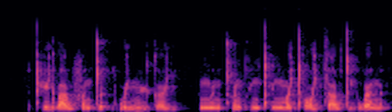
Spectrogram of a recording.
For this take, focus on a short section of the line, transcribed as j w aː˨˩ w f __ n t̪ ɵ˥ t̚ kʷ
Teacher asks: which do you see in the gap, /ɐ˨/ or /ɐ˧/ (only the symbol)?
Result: ɐ˨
